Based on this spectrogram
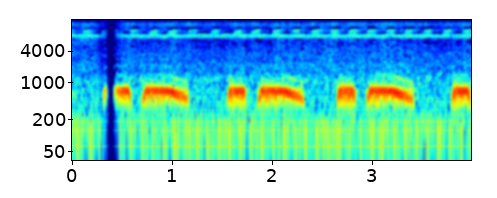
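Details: Spotted dove from Cà Mau giving three soft short-then-long coo pairs, the long notes hollow and gently descending, ending on a single short note, with low steady background noise.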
